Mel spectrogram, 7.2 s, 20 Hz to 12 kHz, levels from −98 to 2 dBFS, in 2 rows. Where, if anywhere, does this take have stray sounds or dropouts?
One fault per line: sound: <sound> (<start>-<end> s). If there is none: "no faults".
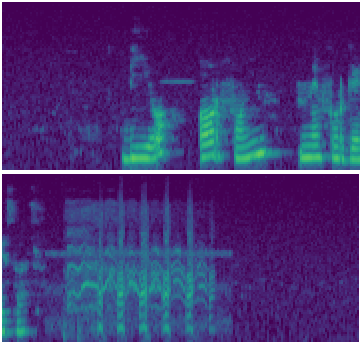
sound: laugh (4.2-5.7 s)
